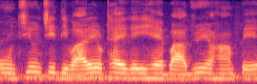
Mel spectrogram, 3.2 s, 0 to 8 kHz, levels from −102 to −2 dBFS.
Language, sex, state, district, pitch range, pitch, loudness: Hindi, male, Punjab, Fazilka, 135-150 Hz, 140 Hz, -14 LUFS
